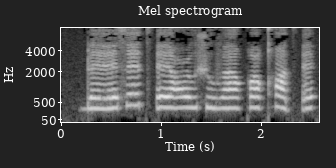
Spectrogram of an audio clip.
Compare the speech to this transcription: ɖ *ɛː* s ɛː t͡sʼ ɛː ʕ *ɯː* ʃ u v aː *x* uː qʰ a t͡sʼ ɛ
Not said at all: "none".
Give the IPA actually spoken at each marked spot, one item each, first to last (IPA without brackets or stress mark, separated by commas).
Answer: ɛː, uː, q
